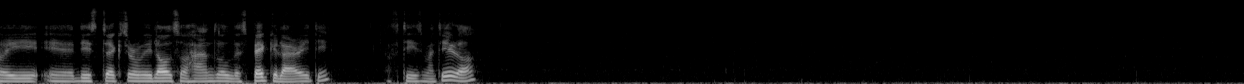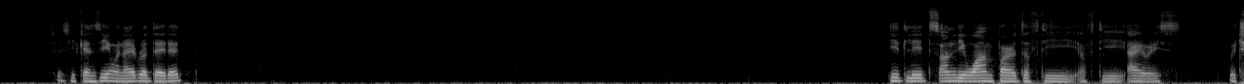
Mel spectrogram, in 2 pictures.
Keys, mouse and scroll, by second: 14.3 z, 15.0 KP_3, 15.5-15.8 scroll up 1, 16.0 a, 17.5 Tab, 17.6 a, 18.1 alt+right click, 19.3 alt+shift+middle click, 19.7 g.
